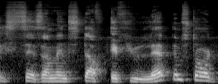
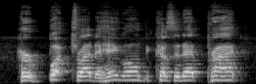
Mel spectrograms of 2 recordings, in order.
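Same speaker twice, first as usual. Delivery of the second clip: ordinary talk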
